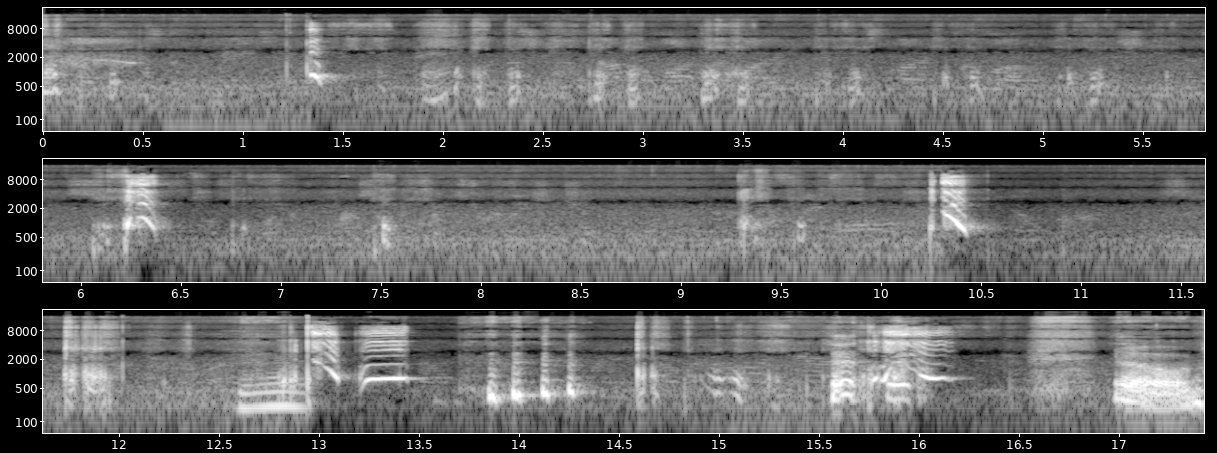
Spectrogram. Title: Squeak toy baby hiccups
